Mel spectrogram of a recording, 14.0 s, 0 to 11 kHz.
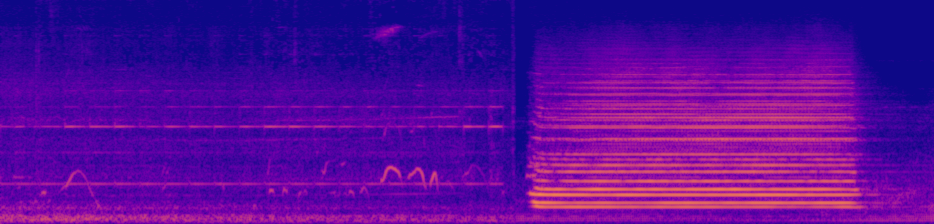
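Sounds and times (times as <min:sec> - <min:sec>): locomotive air horn blast: 0:07.9 - 0:13.5.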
